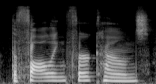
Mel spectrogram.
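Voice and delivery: plain reading voice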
